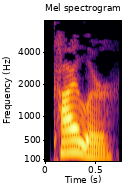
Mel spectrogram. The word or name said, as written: kylar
